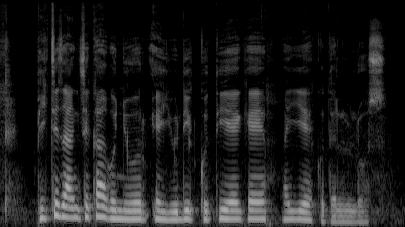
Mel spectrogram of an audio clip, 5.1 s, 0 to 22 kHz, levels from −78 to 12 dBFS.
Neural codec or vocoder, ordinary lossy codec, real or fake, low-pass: none; none; real; none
